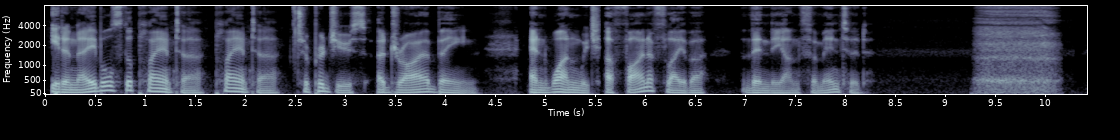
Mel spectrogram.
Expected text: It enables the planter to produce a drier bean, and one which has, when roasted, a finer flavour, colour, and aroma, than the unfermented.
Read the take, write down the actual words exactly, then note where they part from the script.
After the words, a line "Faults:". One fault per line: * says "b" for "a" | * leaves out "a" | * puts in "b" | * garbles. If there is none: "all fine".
It enables the planter planter to produce a drier bean, and one which a finer flavour, than the unfermented.
Faults:
* puts in "planter"
* leaves out "has when roasted"
* leaves out "colour and aroma"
